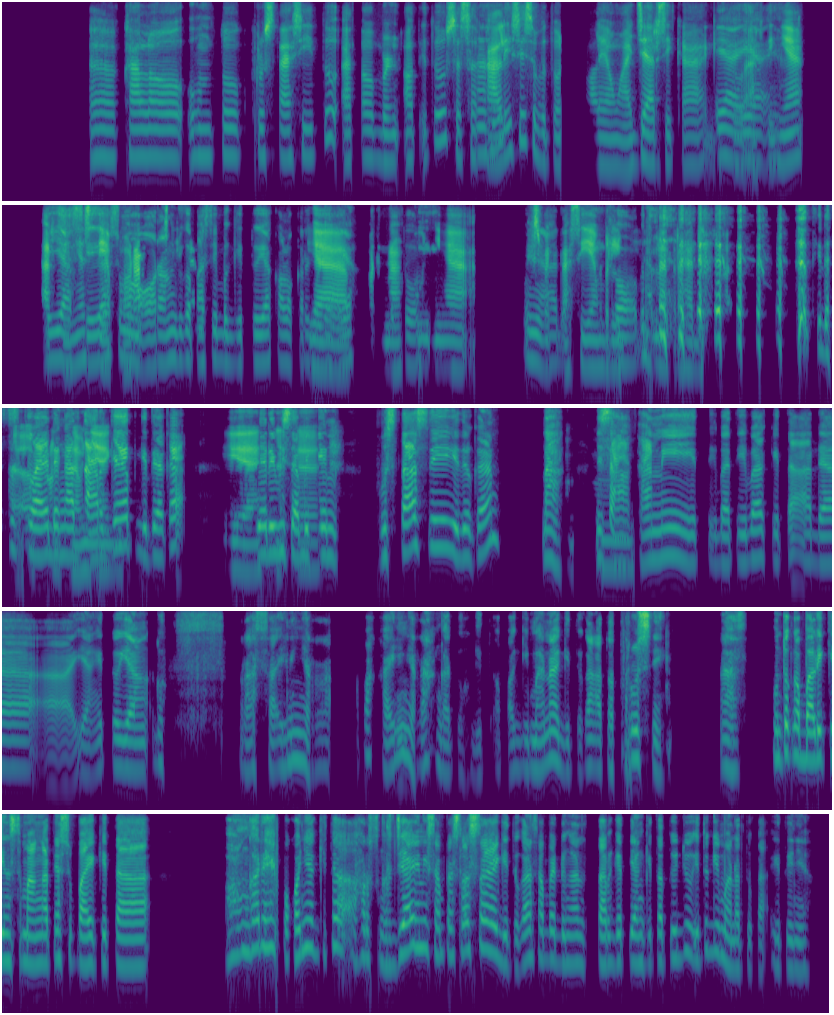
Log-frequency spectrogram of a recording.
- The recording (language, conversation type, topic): Indonesian, podcast, Apa yang kamu lakukan agar rencana jangka panjangmu tidak hanya menjadi angan-angan?
- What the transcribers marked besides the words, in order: in English: "burnout"; laugh; teeth sucking; tapping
